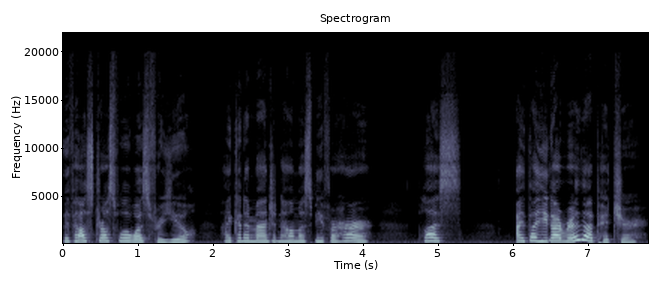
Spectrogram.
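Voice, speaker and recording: A woman playing a caring, supportive older sister with a gentle, reassuring manner in an audio drama reading. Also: sits high, normal speed, dry recording, close to an everyday voice. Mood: concerned, supportive.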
